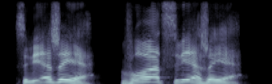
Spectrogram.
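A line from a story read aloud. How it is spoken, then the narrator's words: Shouted. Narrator (Russian): Прокричав, коротышка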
